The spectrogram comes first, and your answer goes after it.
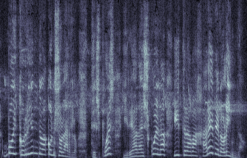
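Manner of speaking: put-on high, childlike wooden puppet voice; Pinocchio's voice. Pinocchio coaxes the cricket toward the theatre, high childlike voice.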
